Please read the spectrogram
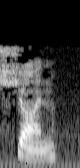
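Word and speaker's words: Ssion: It's called, they're pronounced Shun, but it's S-S-I-O-N if you want to search for it, and of course we'll put the link up.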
